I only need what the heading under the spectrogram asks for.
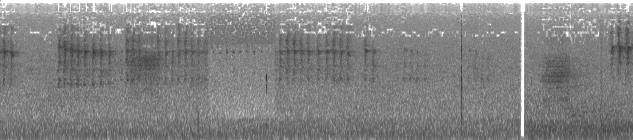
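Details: Brahminy starling babies in a nest box call for food as adults feed them insects: scratchy, wheezy bursts come in groups, broken by short pauses and a sharp click.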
